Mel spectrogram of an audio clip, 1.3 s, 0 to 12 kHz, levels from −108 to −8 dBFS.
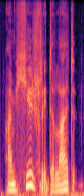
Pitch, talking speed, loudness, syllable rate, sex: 120 Hz, 190 wpm, -17 LUFS, 7.7 syllables/s, male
